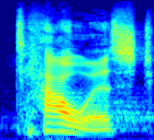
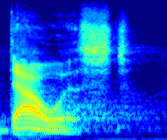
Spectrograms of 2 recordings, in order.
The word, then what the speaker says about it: Taoist: Now, if you've ever seen T A O, you might say Taoist, because that's the way we would do that in American English. But the right way to say it in Chinese is Taoist.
